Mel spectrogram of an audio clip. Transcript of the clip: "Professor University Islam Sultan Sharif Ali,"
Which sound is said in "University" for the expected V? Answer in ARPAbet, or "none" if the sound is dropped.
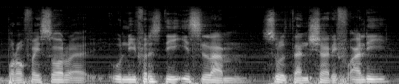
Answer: F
